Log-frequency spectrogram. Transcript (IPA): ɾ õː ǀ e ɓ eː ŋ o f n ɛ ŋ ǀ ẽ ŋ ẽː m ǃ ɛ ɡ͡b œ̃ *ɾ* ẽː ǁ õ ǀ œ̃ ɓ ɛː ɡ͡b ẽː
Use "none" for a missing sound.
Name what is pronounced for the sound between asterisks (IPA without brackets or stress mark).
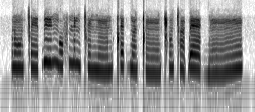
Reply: ǃ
